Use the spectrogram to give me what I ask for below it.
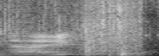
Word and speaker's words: Nike: another bag from Nike we say it's Nike and a lot of Europeans do I know Americans say Nike because that's the correct way of saying it but we're just used to saying Nike so I got a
